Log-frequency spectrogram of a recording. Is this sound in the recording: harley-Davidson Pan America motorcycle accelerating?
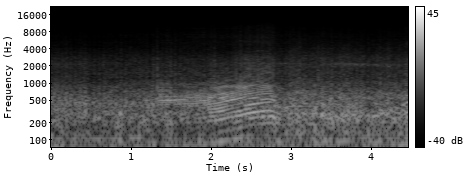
yes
